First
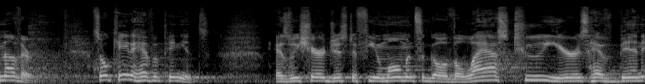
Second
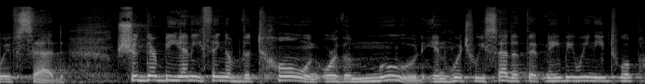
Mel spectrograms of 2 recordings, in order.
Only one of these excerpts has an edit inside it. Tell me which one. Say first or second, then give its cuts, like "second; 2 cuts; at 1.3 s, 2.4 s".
first; 2 cuts; at 0.9 s, 2.7 s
